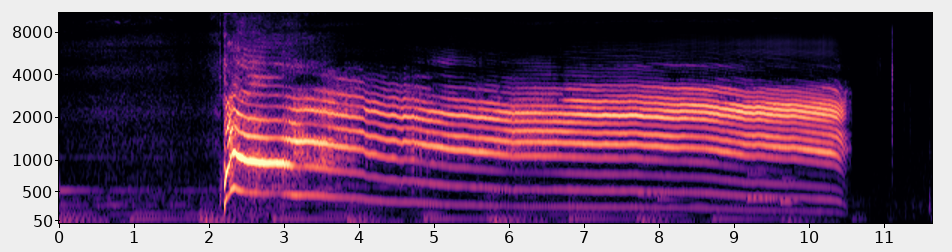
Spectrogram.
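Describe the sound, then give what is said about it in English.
A woman lets out one long, loud shriek of frustration, held for about eight seconds as her pitch slowly sinks, then stops abruptly into near silence. No one speaks. “She then posted a short clip of herself shrieking out in frustration.”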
